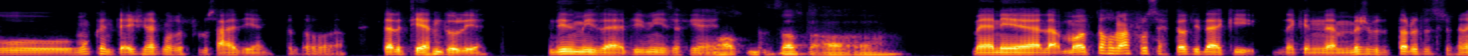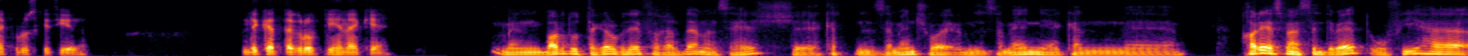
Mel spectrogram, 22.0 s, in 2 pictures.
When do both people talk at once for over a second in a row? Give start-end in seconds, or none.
none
